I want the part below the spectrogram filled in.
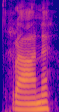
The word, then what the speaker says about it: Frane: Frane. – Yeah. Frane. – You need to sound a bit angry. – No, don't. – And Eastern European. Basically, with strong R. That's how you pronounce Frane.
